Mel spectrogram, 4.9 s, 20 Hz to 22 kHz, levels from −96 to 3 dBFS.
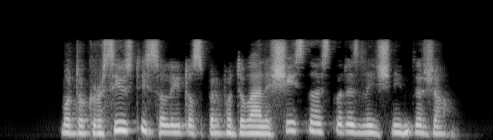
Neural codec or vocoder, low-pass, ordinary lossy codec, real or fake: codec, 16 kHz, 0.5 kbps, X-Codec, WavLM features, trained on Multilingual LibriSpeech; none; none; fake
